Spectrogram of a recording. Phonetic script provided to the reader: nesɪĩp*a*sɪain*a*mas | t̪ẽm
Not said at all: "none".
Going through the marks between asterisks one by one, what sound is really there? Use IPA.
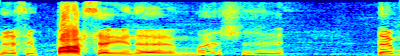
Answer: a, ɛ

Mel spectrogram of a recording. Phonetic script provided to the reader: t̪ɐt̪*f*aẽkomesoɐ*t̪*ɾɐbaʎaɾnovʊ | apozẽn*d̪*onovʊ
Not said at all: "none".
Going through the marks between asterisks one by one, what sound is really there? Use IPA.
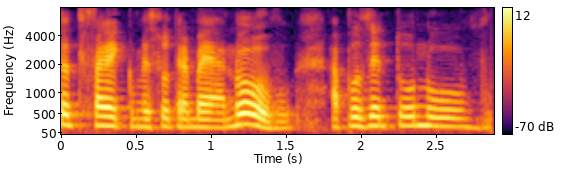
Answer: f, t̪, t̪

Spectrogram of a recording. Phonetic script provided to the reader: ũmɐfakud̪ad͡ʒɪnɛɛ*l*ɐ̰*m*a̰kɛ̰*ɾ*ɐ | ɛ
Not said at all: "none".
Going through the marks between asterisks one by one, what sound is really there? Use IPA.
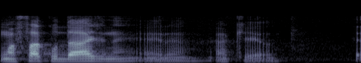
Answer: ɾ, none, l

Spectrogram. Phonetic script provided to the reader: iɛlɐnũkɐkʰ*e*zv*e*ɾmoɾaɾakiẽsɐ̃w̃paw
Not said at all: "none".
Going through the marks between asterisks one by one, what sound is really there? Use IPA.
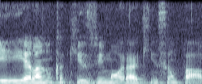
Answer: i, i

